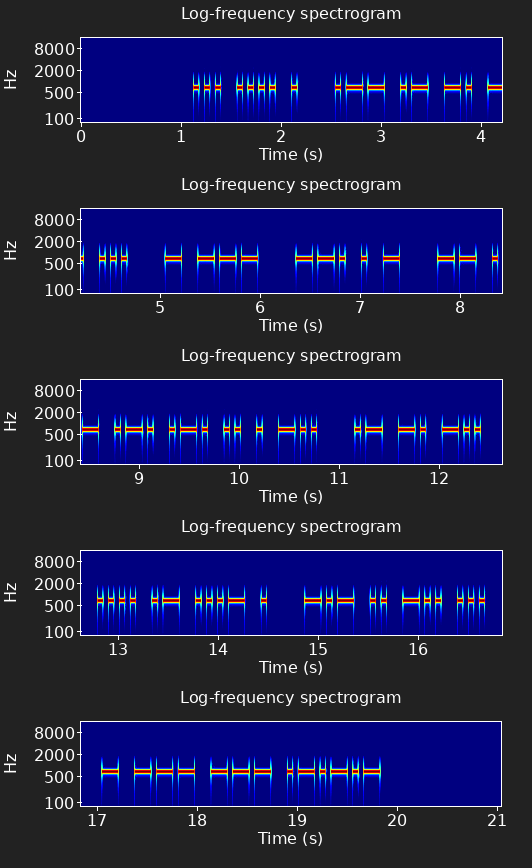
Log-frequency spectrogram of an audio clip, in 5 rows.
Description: Morse code, heard as a keyed tone, about 22 wpm, 700 Hz. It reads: SHE WANTS TO GET MARRIED AND HAVE KIDS TOO.
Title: Easy Phrases 22wpm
